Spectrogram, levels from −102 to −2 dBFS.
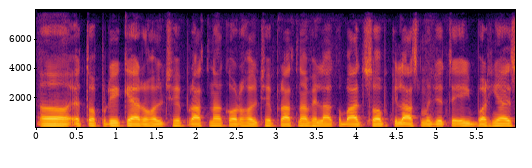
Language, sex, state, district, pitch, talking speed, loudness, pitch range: Maithili, male, Bihar, Supaul, 115 Hz, 220 wpm, -18 LUFS, 110-120 Hz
